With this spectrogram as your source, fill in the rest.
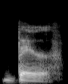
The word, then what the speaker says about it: Bier: But anyways, um, so her name is Teresa Anne Bearer and I believe I'm pronouncing her name right. B I E R is pronounced Bear in this situation, correct?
